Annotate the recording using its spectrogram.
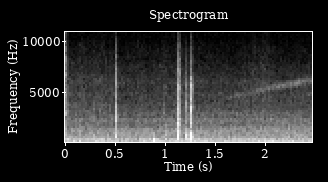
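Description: Steady background hum inside a car cabin, broken by a few sharp clicks, with a faint high tone rising near the end.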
